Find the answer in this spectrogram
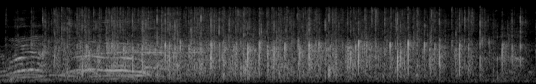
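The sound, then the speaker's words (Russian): An audience bursts into sustained applause during a sermon, after the preacher gives great glory to the Saviour for saving them from eternal fire. Dense clapping fills the room, with a few voices calling out near the start before the ovation carries on steadily. “Да, так вот, Он спасает нас от этого преисподнего ада, от вечного огня, за что Ему великая слава, и все разродились овациями.”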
